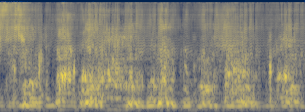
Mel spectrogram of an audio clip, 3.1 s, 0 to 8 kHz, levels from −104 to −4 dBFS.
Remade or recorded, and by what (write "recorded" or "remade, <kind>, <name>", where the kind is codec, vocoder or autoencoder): remade, vocoder, BigVGAN v2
